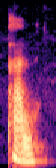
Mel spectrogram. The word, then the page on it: pal: British English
